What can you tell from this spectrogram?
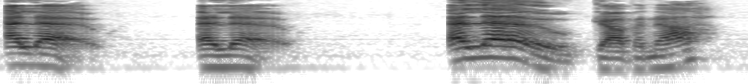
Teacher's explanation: H in the beginning of a word is never pronounced, and the vowel that would be after the H tends to be back in the throat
